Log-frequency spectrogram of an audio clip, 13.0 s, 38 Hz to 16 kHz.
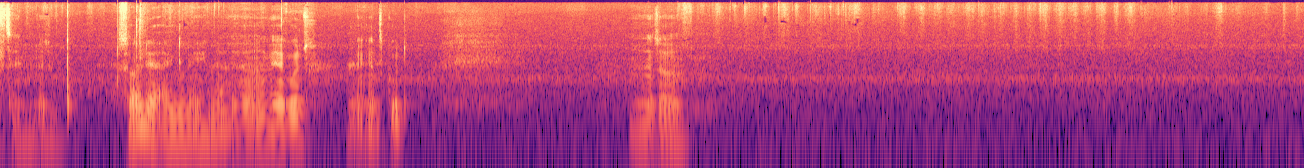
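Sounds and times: brush scratching on friction plate: 6.8 - 13.0.

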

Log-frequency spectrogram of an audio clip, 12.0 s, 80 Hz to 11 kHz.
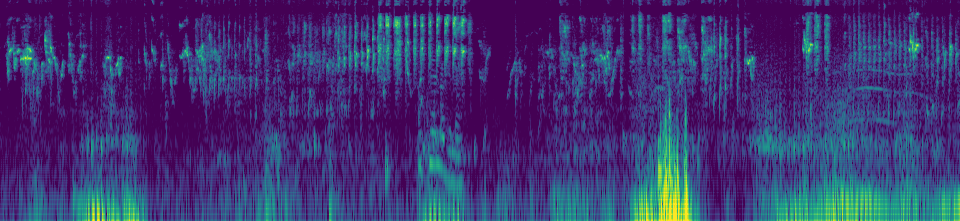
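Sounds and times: budgerigars chirping: 0.0 - 12.0
wings flapping: 7.9 - 12.0.

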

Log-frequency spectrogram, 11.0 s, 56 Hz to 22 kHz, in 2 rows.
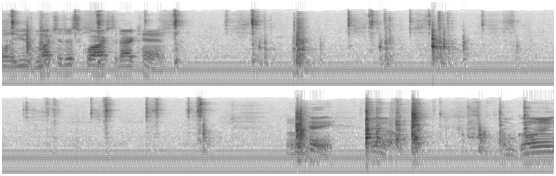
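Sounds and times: peeler scraping squash skin: 0.0 - 2.8, 3.4 - 7.6.

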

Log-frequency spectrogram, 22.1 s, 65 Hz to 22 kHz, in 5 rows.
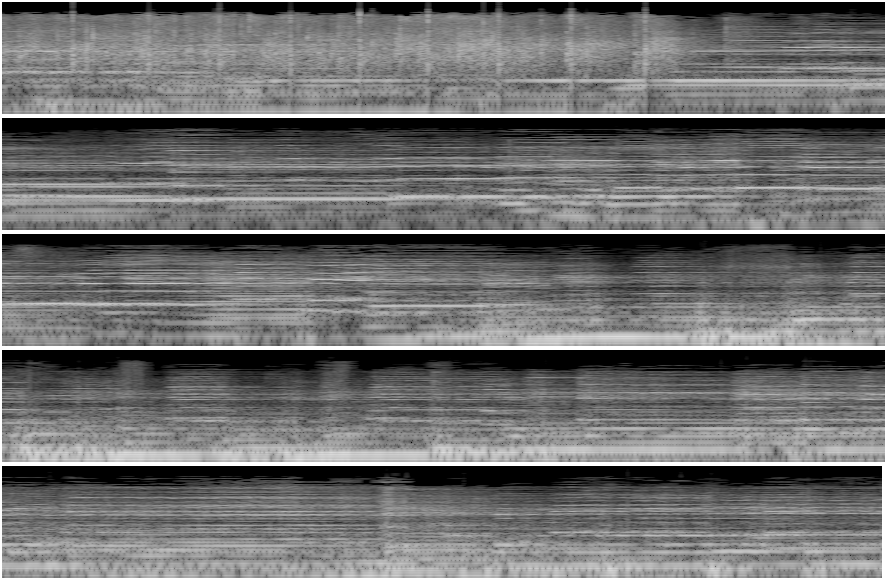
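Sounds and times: applause: 0.0 - 3.6
tango music with reed notes: 0.0 - 22.0.

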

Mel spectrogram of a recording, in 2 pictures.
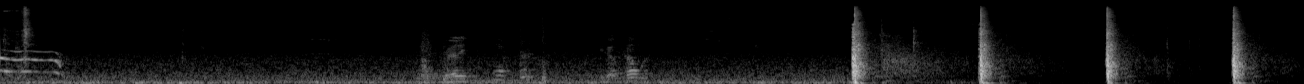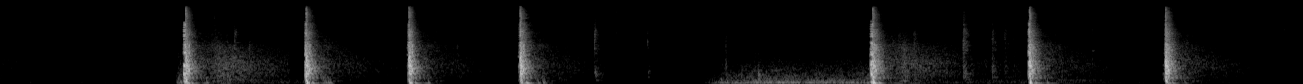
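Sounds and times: pistol shots: 8.5 - 10.4, 11.0 - 11.6, 12.3 - 13.0, 14.8 - 17.6, 18.2 - 18.9, 21.7 - 23.8, 24.7 - 25.4.

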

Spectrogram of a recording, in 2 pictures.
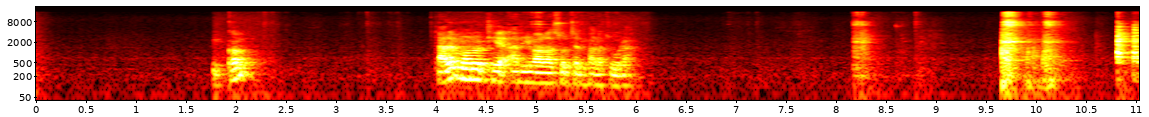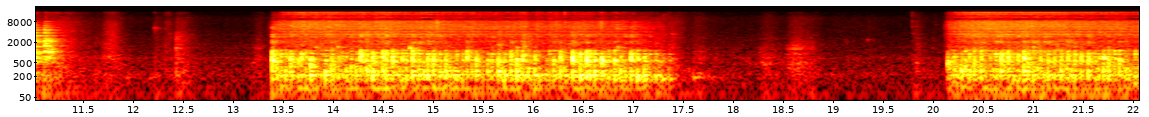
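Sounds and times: water bubbling in hookah: 13.4 - 17.6, 20.2 - 22.0.

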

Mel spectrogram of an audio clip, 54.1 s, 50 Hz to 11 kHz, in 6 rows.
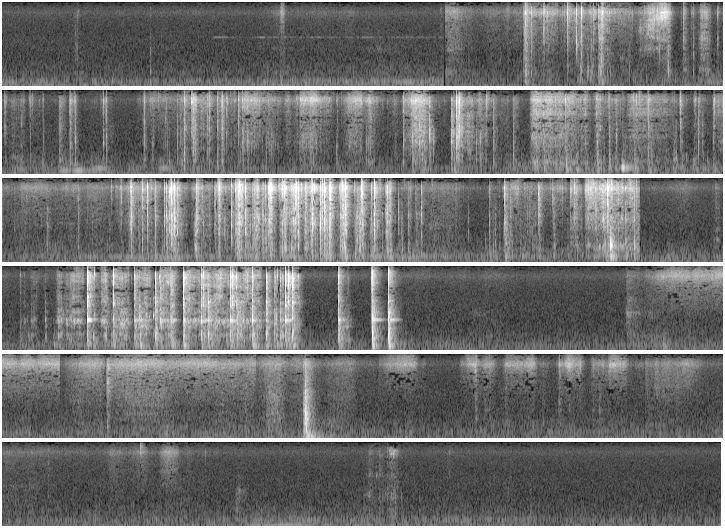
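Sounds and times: foil sachet crinkling and tearing: 6.5 - 8.4, 10.8 - 15.2, 19.4 - 23.4, 24.1 - 26.0.

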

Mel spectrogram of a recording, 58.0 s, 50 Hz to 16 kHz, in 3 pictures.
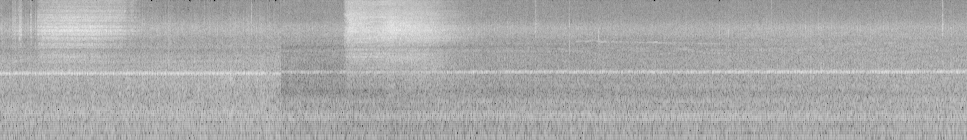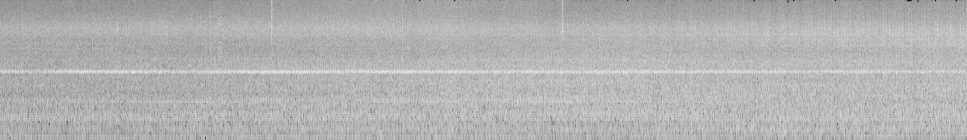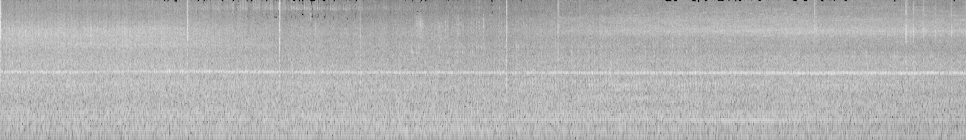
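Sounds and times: diesel locomotive idling: 0.0 - 58.0
high steady turbo whistle: 0.0 - 58.0
steam hissing from hose: 0.2 - 3.6, 6.8 - 10.4.

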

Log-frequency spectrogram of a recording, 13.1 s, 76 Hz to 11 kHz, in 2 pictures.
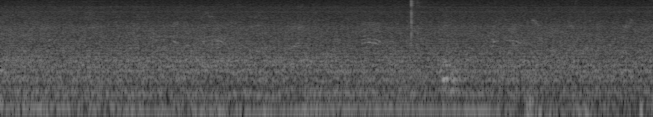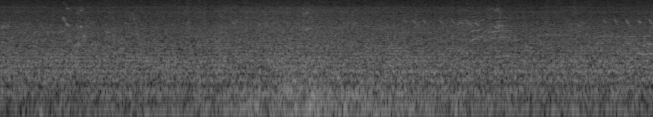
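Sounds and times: wind: 0.0 - 13.0
small surf rushing: 4.4 - 13.0.

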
